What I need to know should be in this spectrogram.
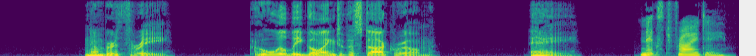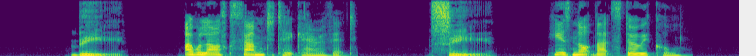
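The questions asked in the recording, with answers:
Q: Who will be going to the stockroom?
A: B: I will ask Sam to take care of it.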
